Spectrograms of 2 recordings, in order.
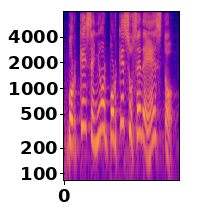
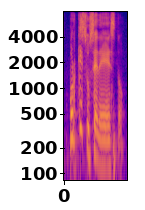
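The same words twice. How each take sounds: First: High-pitched, pleading question to God; súplica angustiada al Señor. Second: Said in the usual way. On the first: Acted. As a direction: cry out the question, pitched well up. Acts out questioning the Lord. (pregunta suplicante, en tono alto)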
